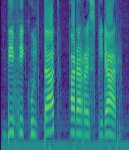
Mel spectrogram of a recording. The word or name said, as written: dificultad para respirar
